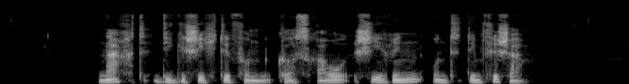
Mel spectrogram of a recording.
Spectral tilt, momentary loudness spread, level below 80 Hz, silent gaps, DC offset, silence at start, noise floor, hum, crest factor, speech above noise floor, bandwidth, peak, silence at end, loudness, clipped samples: -3.5 dB/octave; 9 LU; -48 dBFS; none; under 0.1%; 1 s; -71 dBFS; none; 24 dB; 47 dB; 11.5 kHz; -2 dBFS; 1.05 s; -23 LUFS; under 0.1%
